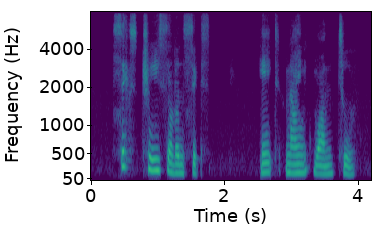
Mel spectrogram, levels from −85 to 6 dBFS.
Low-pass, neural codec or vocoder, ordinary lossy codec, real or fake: none; codec, 16 kHz, 1 kbps, FreqCodec, larger model; none; fake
